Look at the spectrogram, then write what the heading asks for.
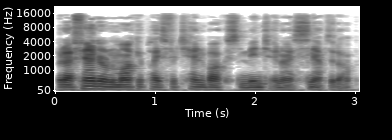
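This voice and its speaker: A man's voice: lowish voice, fast talker. A young man chatting casually as he hosts a top ten countdown of his collection, with self-deprecating asides. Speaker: collector, video host.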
